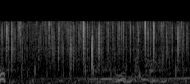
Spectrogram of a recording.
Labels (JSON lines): {"label": "biophony, cascading saw", "recorder": "SoundTrap 600 or HydroMoth"}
